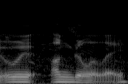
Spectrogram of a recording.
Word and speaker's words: Uiagalelei: I can, but I want to know if Forrest can remember how to pronounce his name. DJ Uiagalelei.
